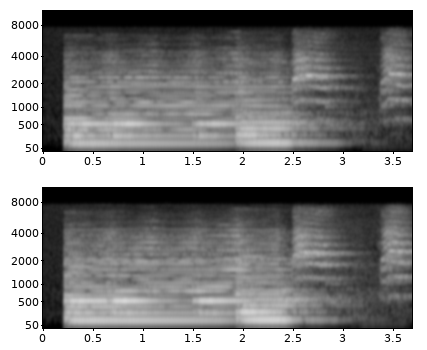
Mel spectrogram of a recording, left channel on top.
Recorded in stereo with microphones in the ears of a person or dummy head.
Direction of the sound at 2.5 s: 60° left (ahead or behind).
